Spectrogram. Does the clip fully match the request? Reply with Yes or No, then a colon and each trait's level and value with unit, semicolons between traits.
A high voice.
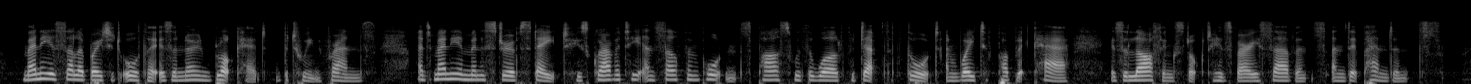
Yes: high, 195 Hz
